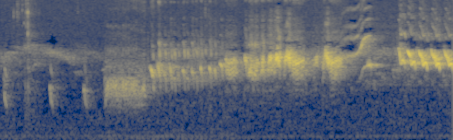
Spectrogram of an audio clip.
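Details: Wambi mandarin bird singing actively: a few soft separate notes, then a loud continuous warbling stream of rising and wavering whistled tones, brief pause, and a bright trilling finish over faint low rumble.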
